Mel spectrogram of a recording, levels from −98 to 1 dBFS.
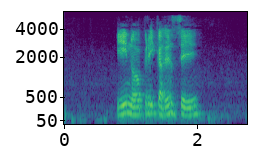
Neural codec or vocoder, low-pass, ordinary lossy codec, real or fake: codec, 24 kHz, 0.9 kbps, WavTokenizer, medium speech release version 1; 5.4 kHz; AAC, 32 kbps; fake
